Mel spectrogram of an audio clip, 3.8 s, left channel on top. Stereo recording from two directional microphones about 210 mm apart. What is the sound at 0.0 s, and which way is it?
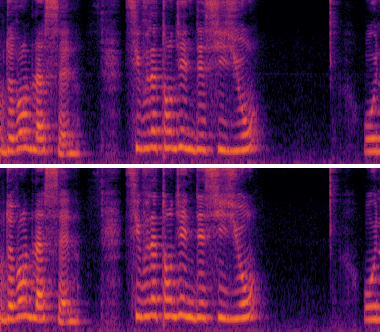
Speech, 25° right (ahead or behind).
